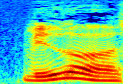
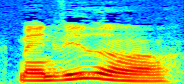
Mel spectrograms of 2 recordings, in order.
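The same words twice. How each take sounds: First: "videre" called out much louder, falling; louder impatient urging. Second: "Men videre" pressed out, a little louder; impatient urging. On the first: Knight pressing his squire for news, loud and impatient. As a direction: burst out, can't wait any longer. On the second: Knight urging Sancho on, impatient. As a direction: hurry the squire along, eager. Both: A narrator's reading. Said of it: "Mit hjerte sprænges af utålmodighed".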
